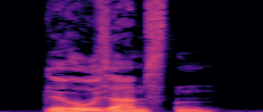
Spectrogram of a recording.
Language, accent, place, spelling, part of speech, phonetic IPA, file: German, Germany, Berlin, geruhsamsten, adjective, [ɡəˈʁuːzaːmstn̩], De-geruhsamsten.ogg
- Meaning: 1. superlative degree of geruhsam 2. inflection of geruhsam: strong genitive masculine/neuter singular superlative degree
